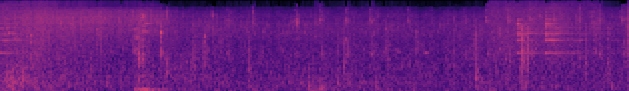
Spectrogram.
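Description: Storm rain and rough sea aboard a sailing ship in the pirate game Sea of Thieves: steady dense rain hiss over churning water, with a low thump early on and faint distant rumbles throughout.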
